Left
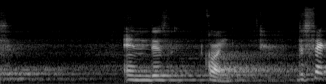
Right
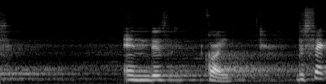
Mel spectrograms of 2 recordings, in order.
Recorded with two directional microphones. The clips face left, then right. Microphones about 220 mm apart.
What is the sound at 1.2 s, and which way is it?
A woman's voice, 35° right (ahead or behind).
